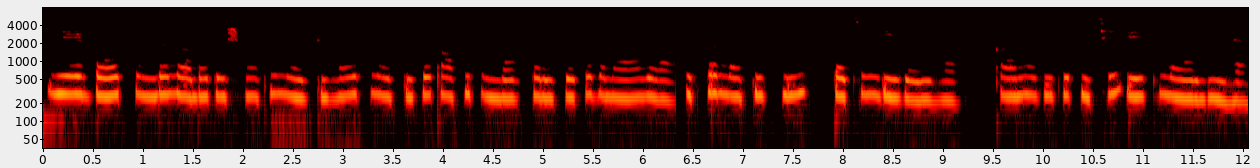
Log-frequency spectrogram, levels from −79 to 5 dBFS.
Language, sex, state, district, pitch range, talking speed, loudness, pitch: Hindi, female, Uttar Pradesh, Muzaffarnagar, 250-275 Hz, 170 wpm, -40 LUFS, 260 Hz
